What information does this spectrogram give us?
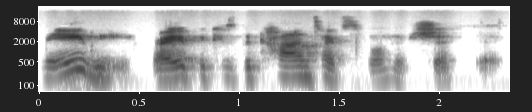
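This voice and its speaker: A woman panelist with a deep, creaky voice and a bright, sharp edge. She thinks aloud in casual literary talk, frequently pausing to check that others follow. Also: expressive, no echo.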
